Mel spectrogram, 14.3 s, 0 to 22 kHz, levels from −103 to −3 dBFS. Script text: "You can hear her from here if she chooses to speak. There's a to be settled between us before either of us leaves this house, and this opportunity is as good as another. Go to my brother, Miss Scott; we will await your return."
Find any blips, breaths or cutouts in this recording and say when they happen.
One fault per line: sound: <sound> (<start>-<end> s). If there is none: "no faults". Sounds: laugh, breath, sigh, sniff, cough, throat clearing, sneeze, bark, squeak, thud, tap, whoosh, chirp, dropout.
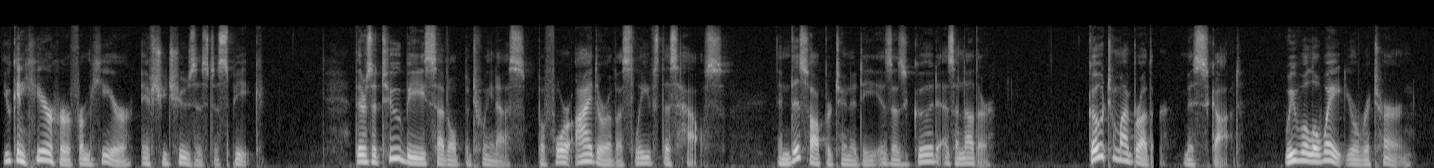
sound: dropout (11.5-11.6 s)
